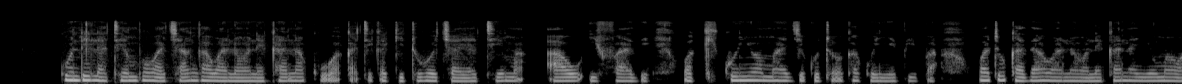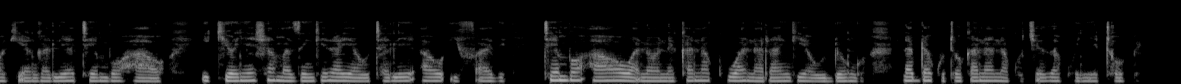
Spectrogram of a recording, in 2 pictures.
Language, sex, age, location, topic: Swahili, female, 25-35, Nairobi, government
